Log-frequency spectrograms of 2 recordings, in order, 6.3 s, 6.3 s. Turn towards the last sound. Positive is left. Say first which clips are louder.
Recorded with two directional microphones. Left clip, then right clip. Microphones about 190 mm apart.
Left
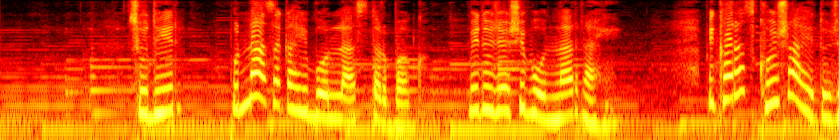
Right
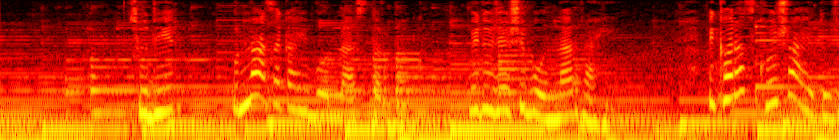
# left 13 dB
turn(degrees=40)  # may be behind; listen again after turning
